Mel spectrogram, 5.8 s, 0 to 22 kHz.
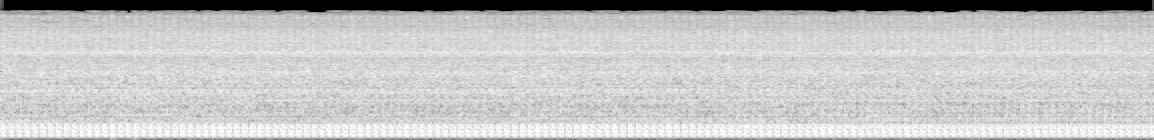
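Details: Racing tractor's small single-cylinder engine running almost on pure Seafoam (added to crankcase, oil and intake): steady, even thumping at about 220 beats a minute, no misses or stumbles; runs okay.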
